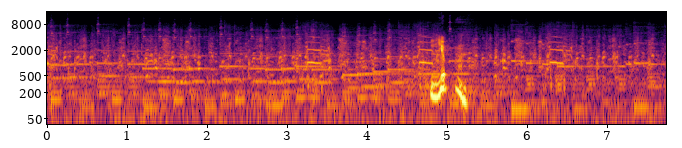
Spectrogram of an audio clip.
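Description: Chickens cluck in the video game Breath of Fire IV, with soft, repeated clucks over quiet game music and one louder squawk near the middle, and a voice speaks briefly.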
